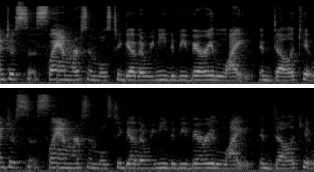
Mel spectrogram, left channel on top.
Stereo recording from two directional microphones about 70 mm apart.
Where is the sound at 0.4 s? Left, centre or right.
Left.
